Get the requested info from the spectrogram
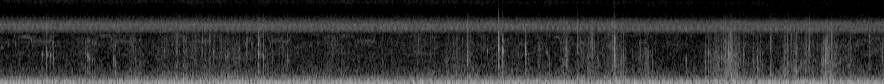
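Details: A family of raccoon dogs eating together, producing scattered crisp crunching clicks in quick irregular bursts over a steady low rumble and a constant high hiss.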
